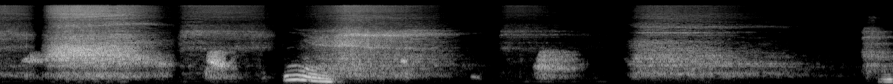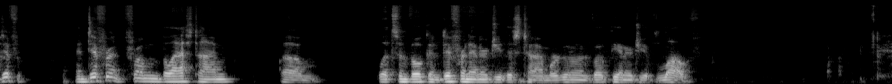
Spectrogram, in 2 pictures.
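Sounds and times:
quick breaths in through nose and out through mouth in a breathing exercise: 0.0s - 8.9s
speech: 2.9s - 3.7s, 9.0s - 16.0s.

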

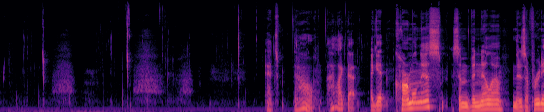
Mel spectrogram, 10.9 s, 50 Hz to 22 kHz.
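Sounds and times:
lip smacks and mouth clicks while tasting an oak-aged grape-based spirit: 0.0s - 7.8s
soft breaths while tasting a grape-based spirit: 1.0s - 5.0s
speech: 5.4s - 10.8s.

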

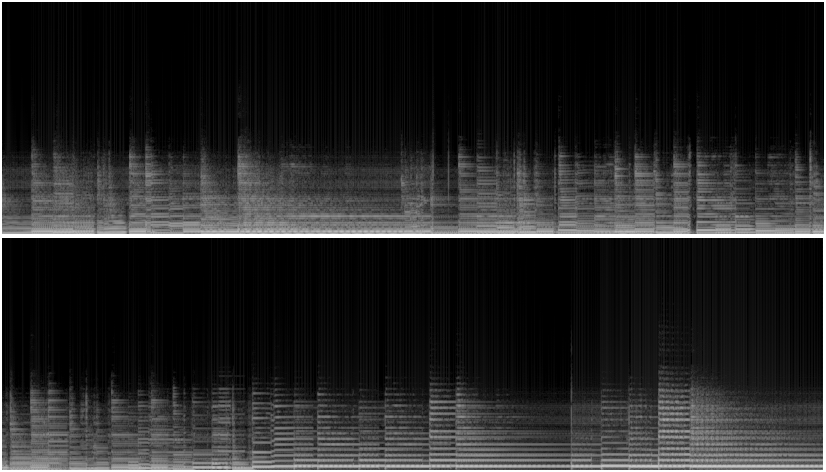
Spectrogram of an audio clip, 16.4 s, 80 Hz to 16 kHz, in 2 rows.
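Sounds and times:
mildly overdriven electric guitar with reverb strumming minor-second chords: 0.0s - 16.4s.

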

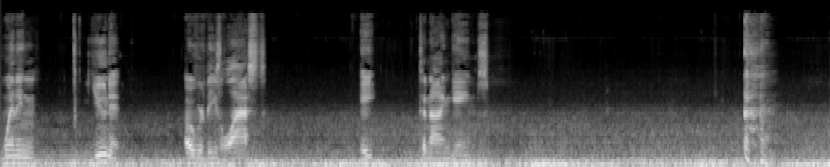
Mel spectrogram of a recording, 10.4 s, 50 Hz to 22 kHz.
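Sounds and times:
speech: 0.0s - 1.6s, 2.3s - 3.4s, 4.5s - 6.2s, 9.3s - 9.6s
steady low engine-like rumble: 0.0s - 10.3s
single sharp cough: 9.2s - 9.8s.

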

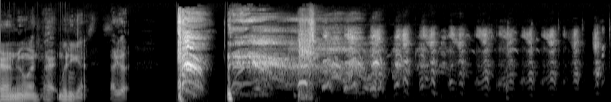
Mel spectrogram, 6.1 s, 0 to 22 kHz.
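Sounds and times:
speech: 0.0s - 1.4s, 2.2s - 3.2s
person clearing throat: 1.8s - 2.4s
laughter: 2.3s - 6.0s.

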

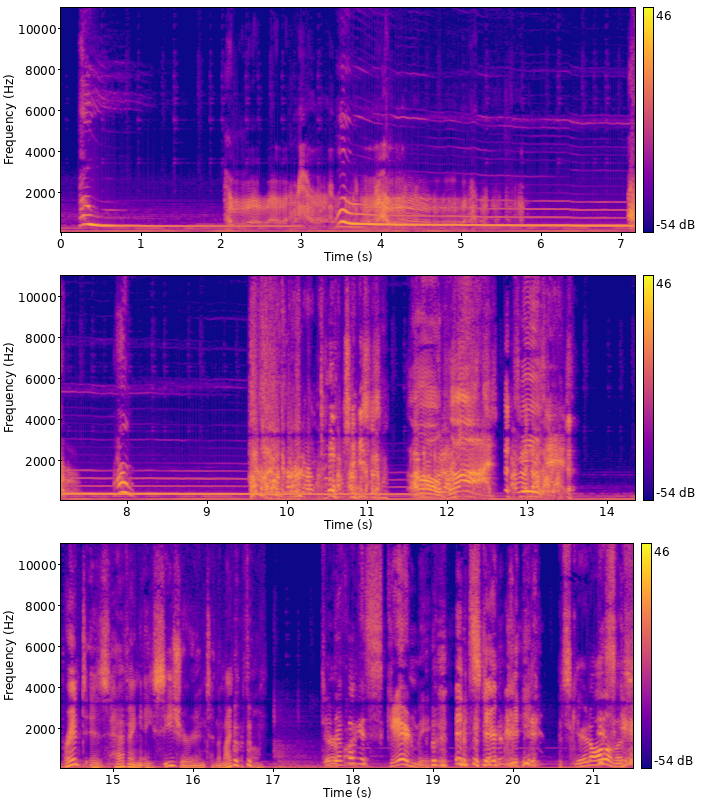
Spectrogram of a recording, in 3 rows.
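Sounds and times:
vocal imitation of wolf howls: 0.2s - 13.6s
speech: 2.0s - 4.3s, 9.9s - 13.7s, 14.4s - 21.5s
laughter: 9.6s - 13.6s, 18.9s - 20.4s, 21.1s - 21.5s.

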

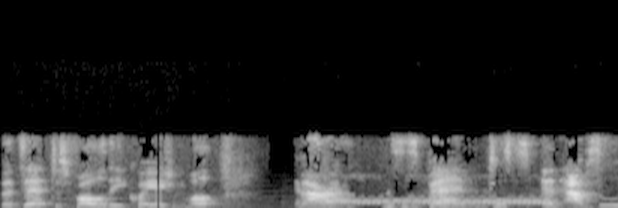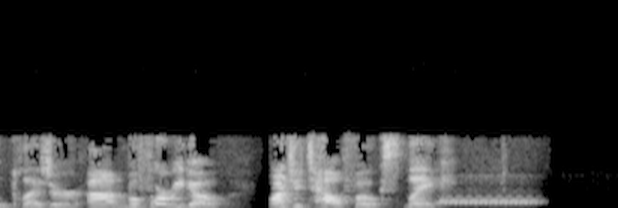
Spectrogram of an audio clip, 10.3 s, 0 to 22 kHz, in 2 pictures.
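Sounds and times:
speech: 0.0s - 9.0s
electronic telephone ringing: 2.6s - 4.8s, 8.8s - 9.7s.

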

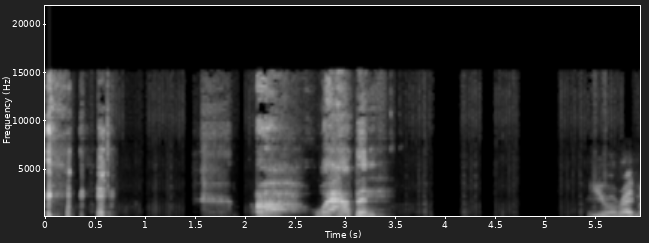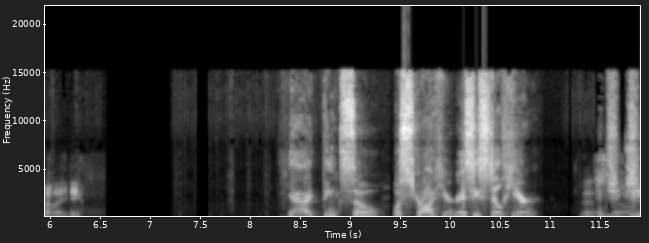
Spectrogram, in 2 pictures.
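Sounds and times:
person coughing raspily: 0.0s - 0.7s
speech: 0.5s - 0.8s, 2.1s - 3.5s, 5.4s - 6.5s, 8.4s - 11.8s.

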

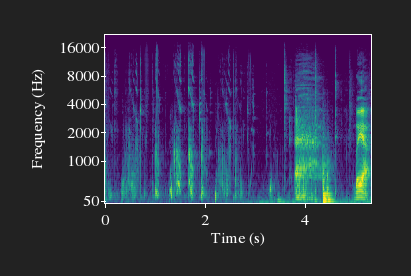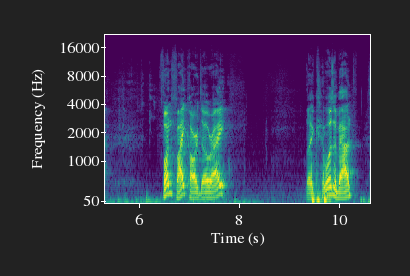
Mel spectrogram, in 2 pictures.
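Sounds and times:
mouth clicks: 0.0s - 5.0s
person drinking water: 0.0s - 6.4s
speech: 3.8s - 4.2s, 5.0s - 5.4s, 6.5s - 7.8s, 9.3s - 10.4s.

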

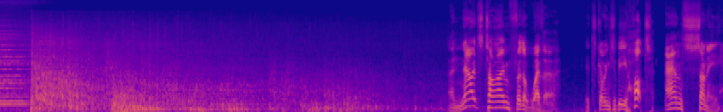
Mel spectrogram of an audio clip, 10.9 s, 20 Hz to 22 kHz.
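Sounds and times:
loud crack of thunder: 0.0s - 6.8s
steady heavy rain: 0.0s - 6.8s
speech: 6.8s - 10.8s.

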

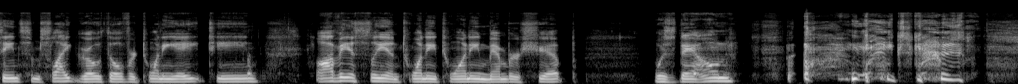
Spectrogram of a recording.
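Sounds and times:
speech: 0.0s - 5.8s, 6.6s - 10.0s
person coughing: 7.8s - 10.1s
throat clearing: 7.8s - 10.1s.

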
